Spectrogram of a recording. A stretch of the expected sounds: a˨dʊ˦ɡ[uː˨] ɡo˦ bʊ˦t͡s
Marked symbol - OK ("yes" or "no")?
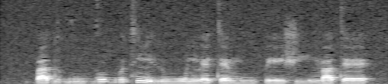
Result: yes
